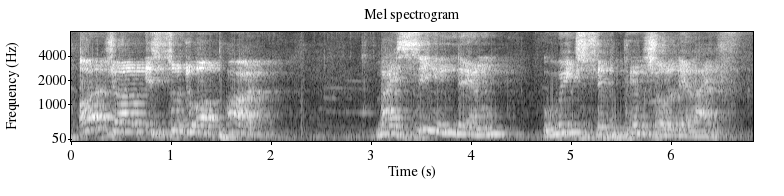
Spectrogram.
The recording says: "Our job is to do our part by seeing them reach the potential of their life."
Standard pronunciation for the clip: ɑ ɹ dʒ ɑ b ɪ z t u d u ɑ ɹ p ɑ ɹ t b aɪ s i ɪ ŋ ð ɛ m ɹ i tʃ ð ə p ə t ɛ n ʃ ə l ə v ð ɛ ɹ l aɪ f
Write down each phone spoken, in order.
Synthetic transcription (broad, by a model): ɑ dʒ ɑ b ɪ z t u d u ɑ p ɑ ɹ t b aɪ s i ɪ ŋ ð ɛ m w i tʃ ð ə p ə t ɛ n ʃ ə l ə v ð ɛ l aɪ f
